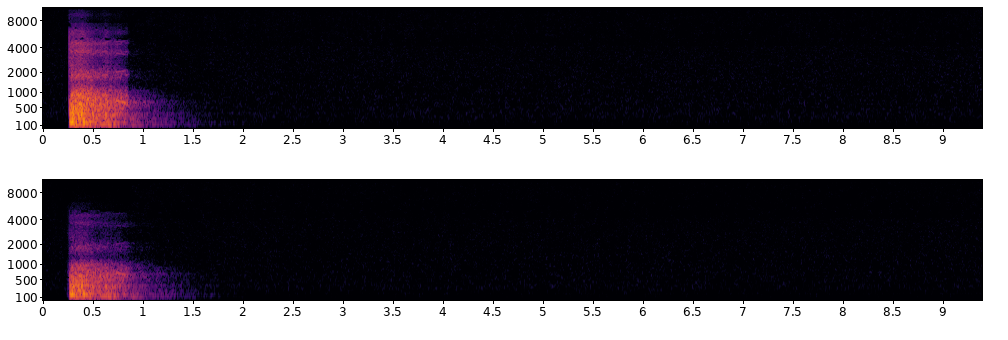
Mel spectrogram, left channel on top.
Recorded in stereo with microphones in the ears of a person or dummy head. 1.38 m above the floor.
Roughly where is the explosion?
Left.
